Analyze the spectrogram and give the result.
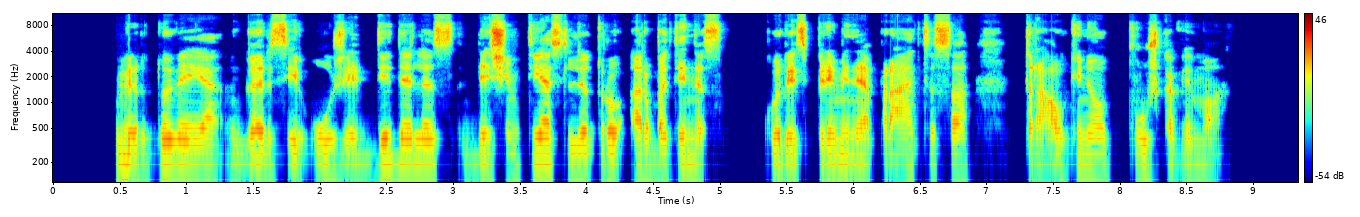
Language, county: Lithuanian, Šiauliai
